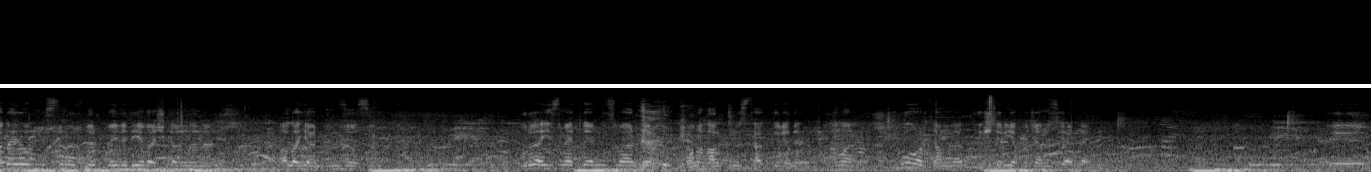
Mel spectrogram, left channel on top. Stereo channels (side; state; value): left; silent; 59 dB below the other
